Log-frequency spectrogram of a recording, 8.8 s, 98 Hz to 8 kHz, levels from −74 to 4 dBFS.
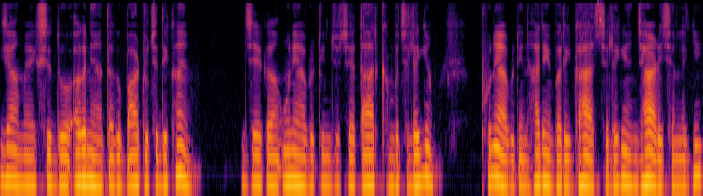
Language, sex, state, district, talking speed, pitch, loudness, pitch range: Kumaoni, male, Uttarakhand, Uttarkashi, 170 wpm, 125 Hz, -20 LUFS, 120-130 Hz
